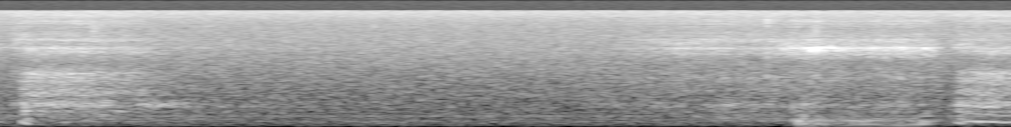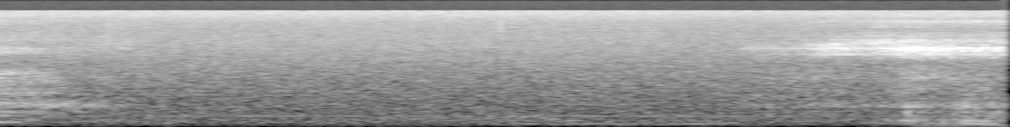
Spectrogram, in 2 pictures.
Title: Snoring pup HD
